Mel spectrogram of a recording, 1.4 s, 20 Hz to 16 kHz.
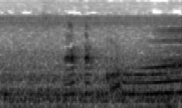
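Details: A 2-year-old female pet Alexandrine parakeet talking, Bengali-trained, in a hoarse, speech-like voice, with a short rising phrase and a couple of sharp syllables, over a steady background hum.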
